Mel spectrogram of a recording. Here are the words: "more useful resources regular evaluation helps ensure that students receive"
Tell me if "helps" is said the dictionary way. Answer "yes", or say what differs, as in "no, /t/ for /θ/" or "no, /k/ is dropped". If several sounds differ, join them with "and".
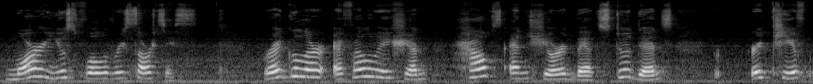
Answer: yes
